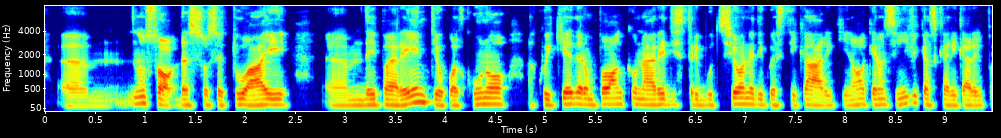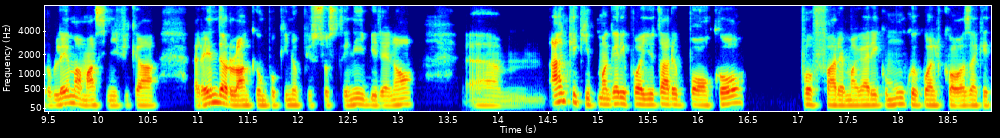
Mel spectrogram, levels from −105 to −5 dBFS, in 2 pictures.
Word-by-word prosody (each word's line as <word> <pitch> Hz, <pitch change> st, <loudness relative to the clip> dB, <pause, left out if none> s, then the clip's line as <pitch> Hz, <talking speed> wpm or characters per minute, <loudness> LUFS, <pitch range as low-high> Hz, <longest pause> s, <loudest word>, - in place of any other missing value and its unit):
uhm, 100 Hz, 0 st, -7 dB
non 145 Hz, +2 st, -1 dB
so -, -, +6 dB
adesso 115 Hz, 0 st, 0 dB
se 110 Hz, -1 st, -2 dB
tu 125 Hz, 0 st, -1 dB
hai, 120 Hz, +2 st, +5 dB, 0.3 s
ehm, 105 Hz, +1 st, -7 dB
dei 120 Hz, +1 st, 0 dB
parenti 120 Hz, +8 st, +2 dB
o 105 Hz, -, 0 dB
qualcuno 130 Hz, +6 st, 0 dB, 0.2 s
a 110 Hz, -, -17 dB
cui 120 Hz, -1 st, -3 dB
chiedere 130 Hz, +2 st, +3 dB
un 120 Hz, -2 st, -3 dB
po' 130 Hz, +2 st, +5 dB
anche 130 Hz, +1 st, +1 dB
una 120 Hz, -2 st, +2 dB
redistribuzione 120 Hz, +2 st, 0 dB
di 120 Hz, -2 st, -6 dB
questi 115 Hz, -1 st, -4 dB
carichi, 110 Hz, -1 st, 0 dB
no, 120 Hz, +3 st, -2 dB
che 120 Hz, -, -3 dB
non 120 Hz, 0 st, -3 dB
significa 135 Hz, +7 st, -3 dB
scaricare 110 Hz, -2 st, -2 dB
il 105 Hz, -, -7 dB
problema, 115 Hz, +7 st, -1 dB
ma -, -, +4 dB
significa 105 Hz, -1 st, -2 dB, 0.3 s
renderlo 160 Hz, -9 st, +4 dB
anche 110 Hz, +1 st, +4 dB
un 110 Hz, -, -4 dB
pochino 110 Hz, +2 st, -7 dB
più 105 Hz, -1 st, -16 dB
sostenibile, 110 Hz, 0 st, -4 dB
no, 125 Hz, +4 st, -2 dB, 0.5 s
ehm, 105 Hz, -, -11 dB
anche 190 Hz, -2 st, +4 dB
chi 130 Hz, -6 st, -6 dB
magari 135 Hz, +2 st, +1 dB
può 130 Hz, 0 st, +2 dB
aiutare 125 Hz, +1 st, +2 dB
un 120 Hz, -1 st, -6 dB
poco, 130 Hz, +9 st, +1 dB, 0.5 s
può 125 Hz, -1 st, +1 dB
fare 115 Hz, -1 st, 0 dB
magari 110 Hz, +1 st, -2 dB
comunque 120 Hz, +2 st, -4 dB
qualcosa 110 Hz, -1 st, 0 dB
che 105 Hz, -1 st, -8 dB
115 Hz, 170 wpm, -25 LUFS, 110-125 Hz, 0.5 s, so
